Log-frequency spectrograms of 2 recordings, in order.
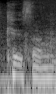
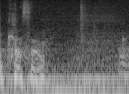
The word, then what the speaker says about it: Kesang: Kesang is colloquial Tibetan. They pronounce it as Kesang. They don't say Kasang. They can't say Kasang, but I'm going to continue.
